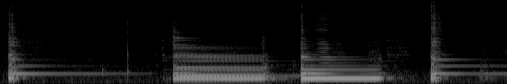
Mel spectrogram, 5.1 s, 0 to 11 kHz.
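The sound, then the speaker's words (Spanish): Plucked guitar string notes ring out one after another, some short and some sustained, each with a bright attack and clear harmonic tone, played with a finger at the 12th fret, the halfway point of the string, played alone with no talking. “Pero si tú pones el dedo aquí en el traste 12, viene siendo la mitad de la cuerda, tanto de este lado como de este lado.”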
